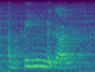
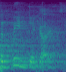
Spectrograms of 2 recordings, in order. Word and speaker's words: Abednego: I thought it was Abednego. – Yeah. – Abednego. So, yeah, so I'm going to get it wrong. So it's Abednego. To Abed you go.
